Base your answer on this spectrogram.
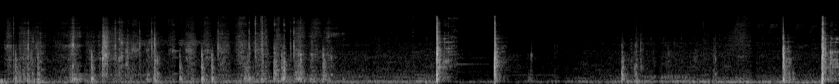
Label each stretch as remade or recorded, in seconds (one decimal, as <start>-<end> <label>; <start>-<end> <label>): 0.0-1.2 remade; 1.2-2.9 recorded; 2.9-3.7 remade; 3.7-8.4 recorded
